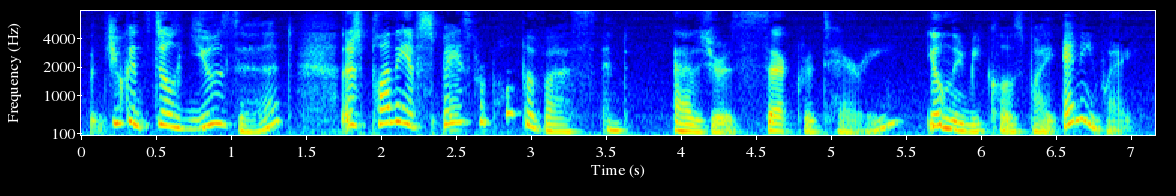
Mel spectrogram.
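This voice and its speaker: A woman playing a gentle giantess secretary in an ASMR roleplay, doting and coy, with a soft, breathy voice that often slips toward a whisper. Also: mid-range voice, big pitch swings, normal speed, dull audio, exaggerated voice. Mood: gentle, reassuring. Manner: tender, coy, hesitant, giggly asides. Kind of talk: ASMR roleplay, intimate one-sided conversation.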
